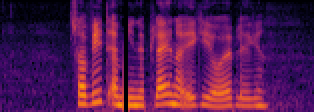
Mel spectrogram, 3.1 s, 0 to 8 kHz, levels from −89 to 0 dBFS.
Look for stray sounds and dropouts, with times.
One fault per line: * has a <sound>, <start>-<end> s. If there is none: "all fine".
* has a dropout, 1.2-1.3 s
